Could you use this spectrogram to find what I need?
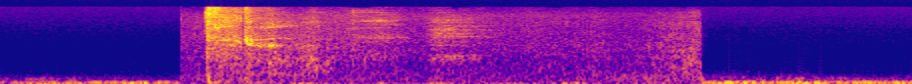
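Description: Water splashes and rushes as a swimmer breaks the surface.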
